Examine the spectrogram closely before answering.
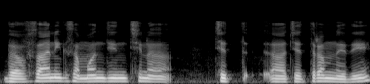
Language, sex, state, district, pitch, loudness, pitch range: Telugu, male, Andhra Pradesh, Chittoor, 140 Hz, -15 LUFS, 130-150 Hz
